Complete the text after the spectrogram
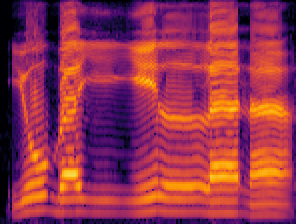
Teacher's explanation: setelahnya maka ini kita namakan dengan bacaan Idgham bila ghunah maka cara membacanya nunnya dimasukkan ke huruf lam dan itulah yang kita namakan dengan Idgham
